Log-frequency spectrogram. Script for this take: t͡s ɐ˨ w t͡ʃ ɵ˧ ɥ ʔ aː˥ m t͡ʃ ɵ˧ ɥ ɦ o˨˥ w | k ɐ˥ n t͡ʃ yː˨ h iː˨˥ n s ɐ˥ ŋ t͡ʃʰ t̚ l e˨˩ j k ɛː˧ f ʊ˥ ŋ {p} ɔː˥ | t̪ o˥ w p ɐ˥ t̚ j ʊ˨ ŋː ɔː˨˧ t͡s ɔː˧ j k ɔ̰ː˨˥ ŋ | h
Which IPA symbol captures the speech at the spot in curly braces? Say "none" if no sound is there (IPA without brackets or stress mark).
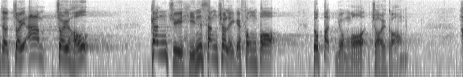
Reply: p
